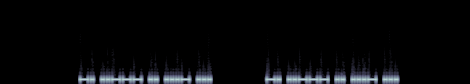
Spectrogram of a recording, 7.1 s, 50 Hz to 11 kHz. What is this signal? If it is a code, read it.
Morse code, heard as a keyed tone, about 30 wpm, 700 Hz. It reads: N2IVS N2IVS
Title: USA Call Signs - 5 Characters - Repeated 2x - 30wpm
